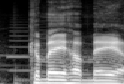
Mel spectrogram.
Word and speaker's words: Kamehameha: Wasn't uh wasn't Kamehameha the the final like queen of Hawaii? Or maybe it wasn't Kamehameha the first. Kamehahha I think is the is the Hawaiian pronunciation.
